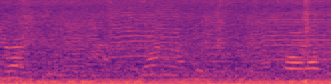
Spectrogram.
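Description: Motorboat engine running under way with a steady low drone, people talking faintly over it.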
